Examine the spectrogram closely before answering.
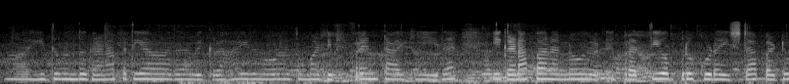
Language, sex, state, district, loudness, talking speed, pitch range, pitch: Kannada, female, Karnataka, Raichur, -20 LUFS, 105 wpm, 230-245 Hz, 235 Hz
